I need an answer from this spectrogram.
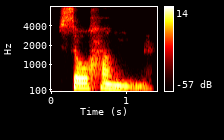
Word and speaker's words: so hung: do that here um the emphasis is on the NG um great all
